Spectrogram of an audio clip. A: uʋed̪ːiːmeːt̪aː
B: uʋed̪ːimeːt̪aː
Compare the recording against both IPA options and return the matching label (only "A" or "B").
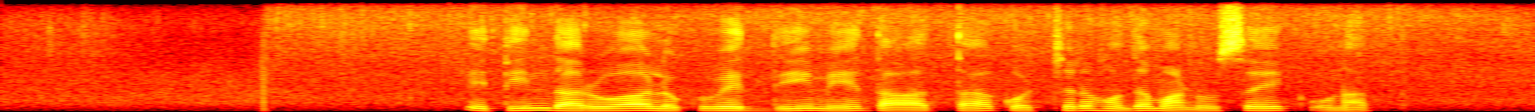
A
